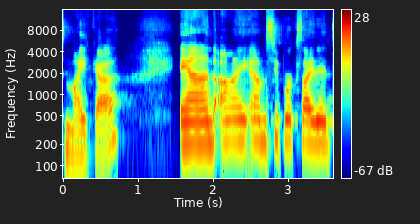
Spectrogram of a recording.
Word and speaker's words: Majka: I know it doesn't look like it should be said that way, but it is Mica.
